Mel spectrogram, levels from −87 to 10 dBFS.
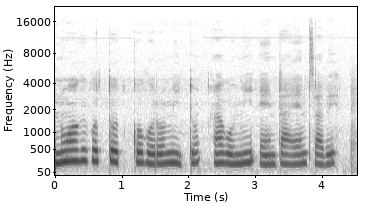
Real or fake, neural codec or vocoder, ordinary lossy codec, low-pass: real; none; none; 19.8 kHz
